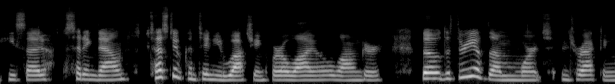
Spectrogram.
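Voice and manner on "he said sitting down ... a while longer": plain reading voice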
